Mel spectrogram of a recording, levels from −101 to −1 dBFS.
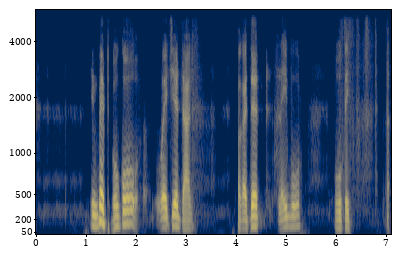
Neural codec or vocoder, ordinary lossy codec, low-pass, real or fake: codec, 16 kHz in and 24 kHz out, 0.4 kbps, LongCat-Audio-Codec, four codebook decoder; none; 5.4 kHz; fake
